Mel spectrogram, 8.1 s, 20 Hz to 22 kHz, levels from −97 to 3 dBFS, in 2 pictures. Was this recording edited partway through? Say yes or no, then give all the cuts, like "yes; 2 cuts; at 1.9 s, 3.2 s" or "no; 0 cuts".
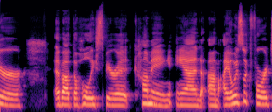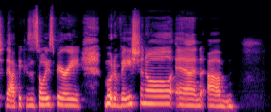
no; 0 cuts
